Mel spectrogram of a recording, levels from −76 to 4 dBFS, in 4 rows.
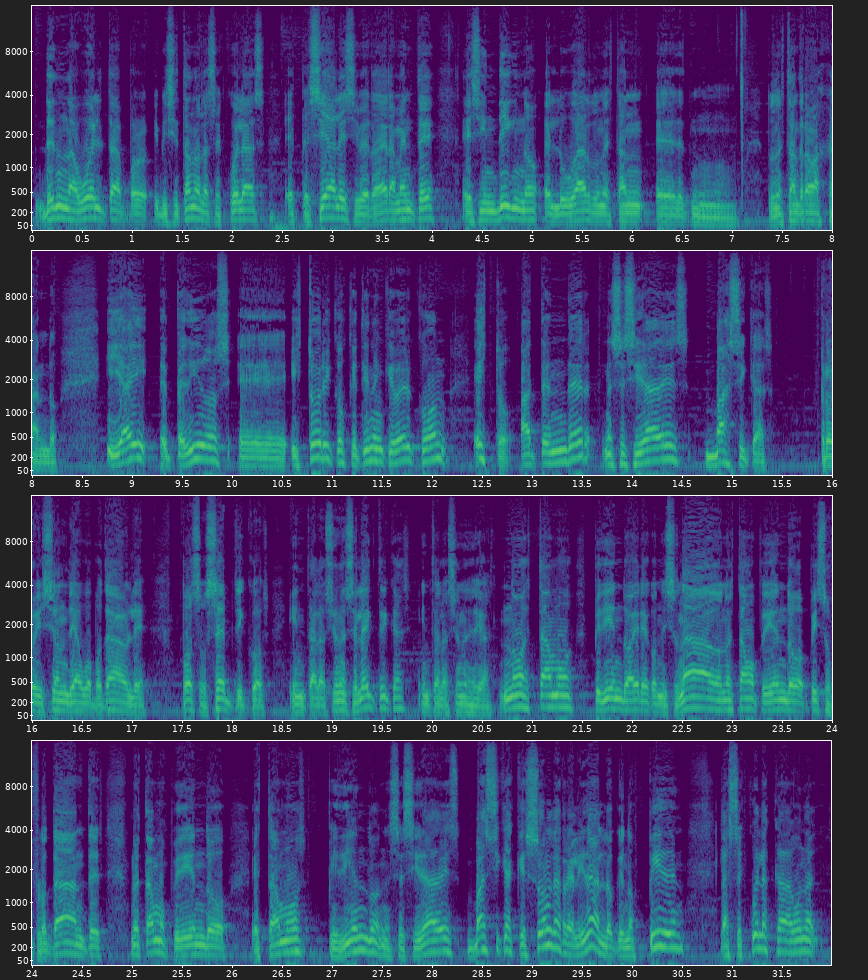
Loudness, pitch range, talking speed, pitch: -22 LUFS, 95-135 Hz, 140 wpm, 110 Hz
